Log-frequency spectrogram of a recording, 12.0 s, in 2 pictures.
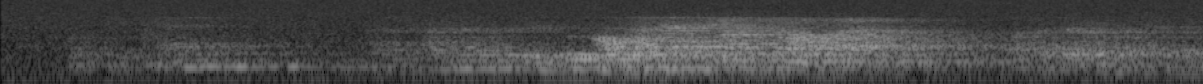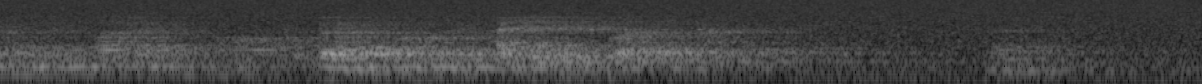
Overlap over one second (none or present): present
